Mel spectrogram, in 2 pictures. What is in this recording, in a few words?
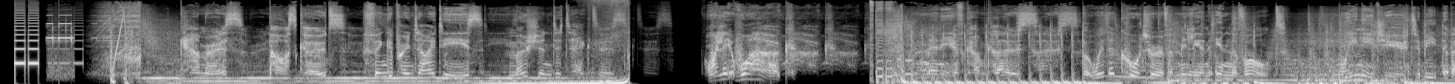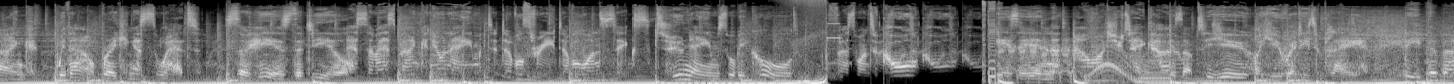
Promo Radio; Beat the Bank; East Coast Radio South Africa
